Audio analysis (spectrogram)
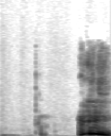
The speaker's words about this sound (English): excuse me, clearing my throat, guys.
